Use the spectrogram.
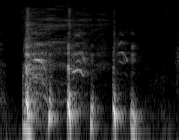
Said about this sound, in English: I'm going to cough for a minute. Excuse me. I always cough when I talk about Dr. Fauci.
